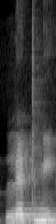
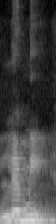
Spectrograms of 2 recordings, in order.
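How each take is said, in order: First: Two separate words with a clear T. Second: Run together as one word without T.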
